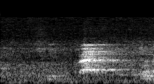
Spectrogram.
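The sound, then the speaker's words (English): A dog gives a short tonal bark-like cry that comes in abruptly partway through, followed by a second fainter one at the end, both fairly quiet over a low background hum. “The dogs are supposed to be kept out, isn't it? Is it? It's so loud.”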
